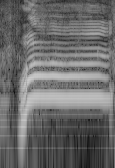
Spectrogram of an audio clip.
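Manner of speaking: high, squeaky burst of disbelief; stunned what. Retold or imitated. Reading his own name in the email, a stunned high what. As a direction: jump way up on it, unable to believe it.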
